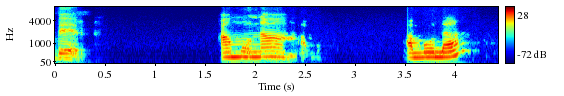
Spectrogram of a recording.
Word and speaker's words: अमुना: Amuna, Makara is Raswa, Nakara is Dirgha.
